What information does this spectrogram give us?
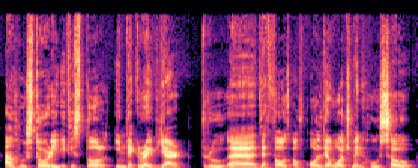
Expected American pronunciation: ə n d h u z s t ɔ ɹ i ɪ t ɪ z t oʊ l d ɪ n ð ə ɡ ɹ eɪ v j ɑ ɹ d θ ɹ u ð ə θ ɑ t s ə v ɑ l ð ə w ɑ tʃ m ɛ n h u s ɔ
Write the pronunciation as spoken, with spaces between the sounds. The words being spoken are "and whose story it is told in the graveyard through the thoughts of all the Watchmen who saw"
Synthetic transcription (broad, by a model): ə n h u s t ɔ ɹ i ɪ t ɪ s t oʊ l ɪ n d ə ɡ ɹ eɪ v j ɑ ɹ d θ ɹ u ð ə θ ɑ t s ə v ɑ l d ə w ɑ tʃ m ɛ n h u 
